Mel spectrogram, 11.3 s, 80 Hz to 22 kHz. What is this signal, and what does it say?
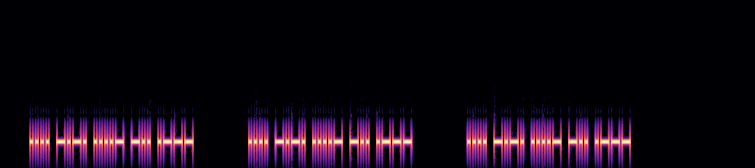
Morse code, heard as a keyed tone, about 30 wpm, 700 Hz. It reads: HC4DJ HC4DJ HC4DJ
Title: DXCC-100 Call Signs - 5 Characters - Repeated 3x - 30wpm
